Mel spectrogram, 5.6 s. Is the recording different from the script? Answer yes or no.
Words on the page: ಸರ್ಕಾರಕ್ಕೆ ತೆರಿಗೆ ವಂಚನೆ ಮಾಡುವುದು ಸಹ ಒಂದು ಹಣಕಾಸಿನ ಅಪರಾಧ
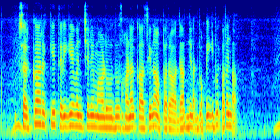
yes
